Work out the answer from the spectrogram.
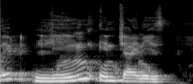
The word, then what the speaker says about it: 零: Let's call it ling in Chinese. Ling rhymes with ring.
